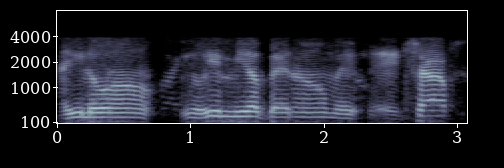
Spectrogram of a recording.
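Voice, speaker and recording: An American man, a guest on a radio show, chatting casually in a low-key, hesitant way. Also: fairly even intonation, moderate pace. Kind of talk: casual chat. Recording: muffled phone line.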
